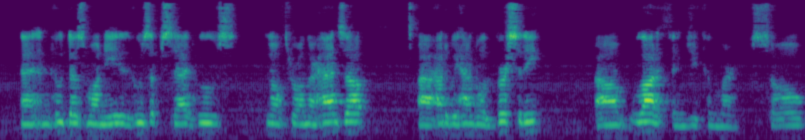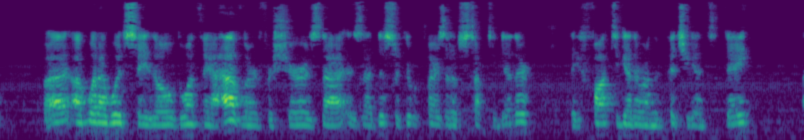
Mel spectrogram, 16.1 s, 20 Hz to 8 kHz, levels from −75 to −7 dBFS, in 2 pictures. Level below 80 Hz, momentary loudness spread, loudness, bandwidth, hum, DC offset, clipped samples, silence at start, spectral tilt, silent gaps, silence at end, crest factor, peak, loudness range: -70 dBFS; 16 LU; -29 LUFS; 8 kHz; none; under 0.1%; under 0.1%; 0.2 s; -1.5 dB/octave; none; 0.55 s; 22 dB; -8 dBFS; 5 LU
